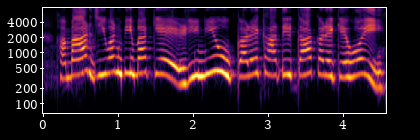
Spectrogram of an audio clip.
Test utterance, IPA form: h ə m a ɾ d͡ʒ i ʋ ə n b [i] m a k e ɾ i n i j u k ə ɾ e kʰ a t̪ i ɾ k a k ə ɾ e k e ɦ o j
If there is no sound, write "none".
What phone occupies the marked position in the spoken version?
i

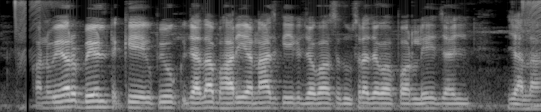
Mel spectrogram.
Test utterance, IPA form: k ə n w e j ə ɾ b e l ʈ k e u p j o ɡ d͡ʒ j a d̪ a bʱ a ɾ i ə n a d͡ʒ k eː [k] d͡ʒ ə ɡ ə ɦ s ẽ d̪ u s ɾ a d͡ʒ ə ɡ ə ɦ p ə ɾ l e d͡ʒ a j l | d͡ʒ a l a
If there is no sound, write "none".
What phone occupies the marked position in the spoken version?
k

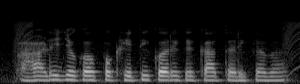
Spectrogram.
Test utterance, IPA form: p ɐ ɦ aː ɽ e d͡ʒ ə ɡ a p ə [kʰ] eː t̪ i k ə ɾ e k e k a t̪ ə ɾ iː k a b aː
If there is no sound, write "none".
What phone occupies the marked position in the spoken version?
kʰ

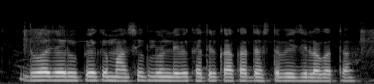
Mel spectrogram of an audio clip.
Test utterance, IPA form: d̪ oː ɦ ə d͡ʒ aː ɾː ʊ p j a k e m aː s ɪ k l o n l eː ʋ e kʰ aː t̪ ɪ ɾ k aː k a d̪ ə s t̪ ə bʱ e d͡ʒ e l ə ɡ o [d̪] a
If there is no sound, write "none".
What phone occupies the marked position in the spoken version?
t̪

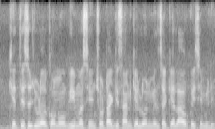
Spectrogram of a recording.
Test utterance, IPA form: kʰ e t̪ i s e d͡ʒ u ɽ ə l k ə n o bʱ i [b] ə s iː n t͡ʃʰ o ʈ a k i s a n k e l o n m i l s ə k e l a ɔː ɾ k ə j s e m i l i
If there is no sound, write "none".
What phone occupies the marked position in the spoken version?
m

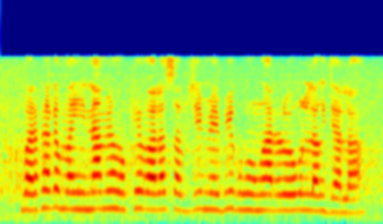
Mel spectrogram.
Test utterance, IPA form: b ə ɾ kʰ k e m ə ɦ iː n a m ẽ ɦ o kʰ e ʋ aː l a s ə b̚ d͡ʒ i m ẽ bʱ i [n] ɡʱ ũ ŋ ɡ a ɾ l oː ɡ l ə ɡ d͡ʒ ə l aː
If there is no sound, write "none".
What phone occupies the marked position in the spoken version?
none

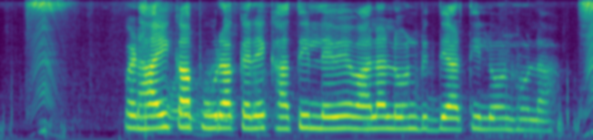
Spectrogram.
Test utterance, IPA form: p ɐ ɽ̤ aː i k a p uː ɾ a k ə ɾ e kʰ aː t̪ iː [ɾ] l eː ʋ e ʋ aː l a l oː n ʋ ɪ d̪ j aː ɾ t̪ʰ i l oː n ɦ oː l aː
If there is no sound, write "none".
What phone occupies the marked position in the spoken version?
ɾ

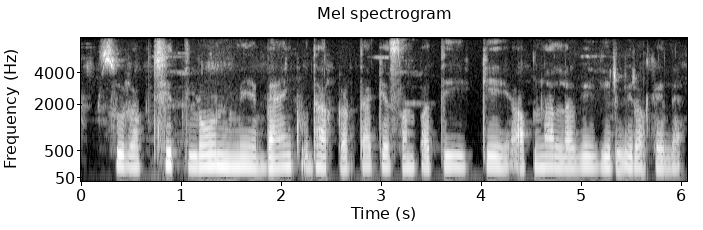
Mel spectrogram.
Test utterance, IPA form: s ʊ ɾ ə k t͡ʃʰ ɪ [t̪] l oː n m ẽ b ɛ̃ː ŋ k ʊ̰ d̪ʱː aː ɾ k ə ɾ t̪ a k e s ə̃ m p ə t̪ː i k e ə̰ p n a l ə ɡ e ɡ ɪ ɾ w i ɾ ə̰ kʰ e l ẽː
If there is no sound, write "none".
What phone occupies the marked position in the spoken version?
t̪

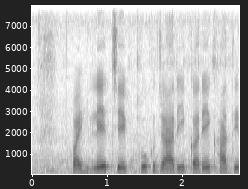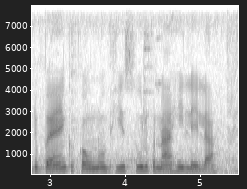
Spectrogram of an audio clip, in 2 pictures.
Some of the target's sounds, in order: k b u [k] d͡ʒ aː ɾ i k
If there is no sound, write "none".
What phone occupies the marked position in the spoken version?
k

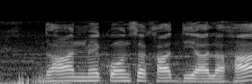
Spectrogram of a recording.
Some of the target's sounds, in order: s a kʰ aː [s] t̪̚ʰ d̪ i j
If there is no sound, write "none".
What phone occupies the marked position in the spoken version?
none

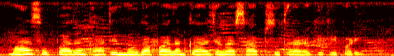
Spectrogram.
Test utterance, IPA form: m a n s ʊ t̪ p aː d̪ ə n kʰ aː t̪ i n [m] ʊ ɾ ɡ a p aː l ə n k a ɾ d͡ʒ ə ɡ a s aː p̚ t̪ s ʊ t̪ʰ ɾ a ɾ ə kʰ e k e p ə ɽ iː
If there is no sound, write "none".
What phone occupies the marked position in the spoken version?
m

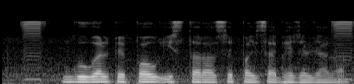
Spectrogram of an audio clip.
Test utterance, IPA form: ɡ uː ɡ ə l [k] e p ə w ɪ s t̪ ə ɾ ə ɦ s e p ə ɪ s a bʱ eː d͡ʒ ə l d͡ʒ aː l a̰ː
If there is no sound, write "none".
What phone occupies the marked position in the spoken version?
p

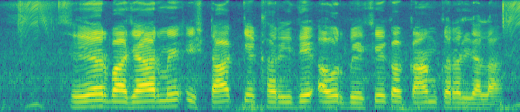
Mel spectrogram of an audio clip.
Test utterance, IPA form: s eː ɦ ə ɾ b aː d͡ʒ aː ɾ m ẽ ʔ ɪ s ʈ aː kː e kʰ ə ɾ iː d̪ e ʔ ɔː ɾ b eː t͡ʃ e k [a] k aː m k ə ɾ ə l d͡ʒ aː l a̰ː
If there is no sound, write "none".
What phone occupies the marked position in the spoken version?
a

